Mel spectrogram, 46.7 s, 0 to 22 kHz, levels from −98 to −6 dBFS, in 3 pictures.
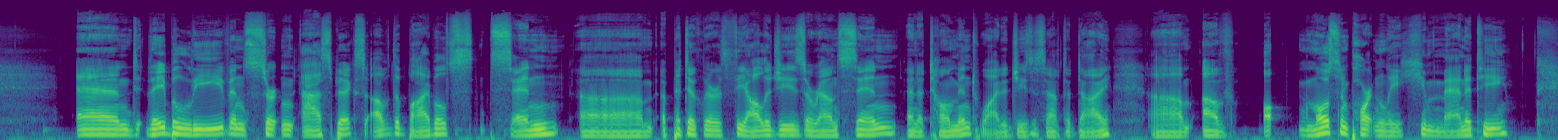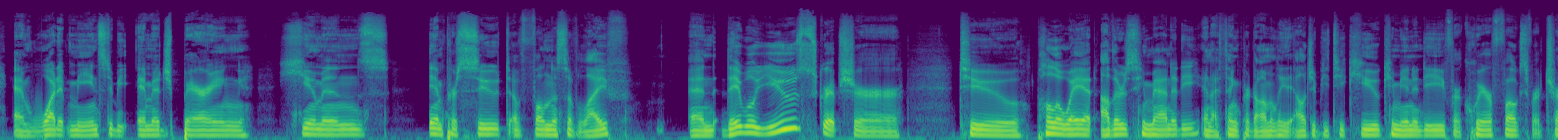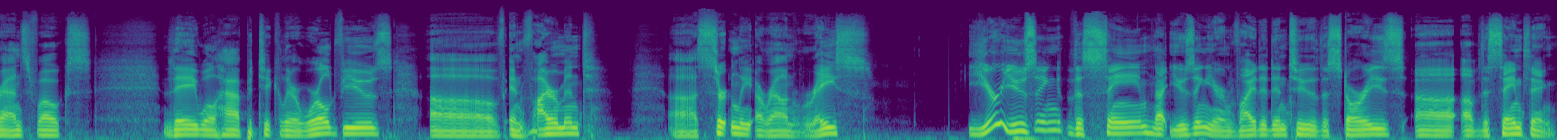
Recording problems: none

